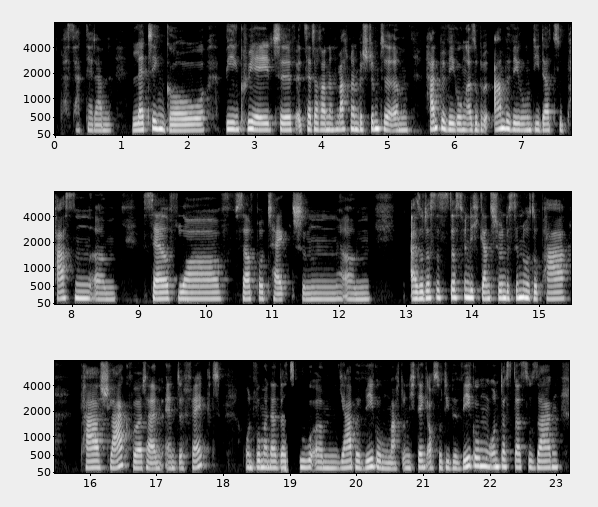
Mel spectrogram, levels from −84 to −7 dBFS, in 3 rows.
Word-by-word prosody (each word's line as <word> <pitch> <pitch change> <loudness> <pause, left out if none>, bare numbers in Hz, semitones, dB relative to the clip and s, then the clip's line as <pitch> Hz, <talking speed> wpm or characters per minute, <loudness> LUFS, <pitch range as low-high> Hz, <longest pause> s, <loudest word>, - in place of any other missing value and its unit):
Was - - -17
sagt 155 +2 -17
er 155 - -5
dann? 155 0 -5 0.3
„Letting 170 +4 +5
go, 155 0 +1 0.3
being 185 -1 +3
creative“, 170 -2 +3
et - - -6
cetera. 175 -1 0
Und 170 - +1
dann 170 +1 -1
macht 180 +1 -2
man 180 -1 +3
bestimmte, 180 +2 +3
ähm, 165 +2 -2 0.3
Handbewegungen, 175 -4 +2
also 165 +1 -2
B 155 - -6
Armbewegungen, 175 -4 +3
die 170 0 -4
dazu 160 -1 -3
passen, 180 0 0
ähm: 160 0 -6 0.4
self 170 0 +1
love, 170 0 0
self 165 -1 -2
protection, 160 -1 -4
ähm. 160 +1 -5 0.6
Also, 170 +1 +4
das 190 +2 +1
ist 200 0 -3
das 205 0 +3
finde 200 -1 +8
ich 200 0 -6
ganz 175 -1 -1
schön. 190 0 +4
Das 180 0 -3
sind 200 +1 +7
nur 195 -2 +8
so 170 -1 -1
paar 175 +1 -4 0.4
paar 175 +1 +2
Schlagwörter 175 -3 -1
im 155 +1 -5
Endeffekt 165 +8 -6 0.3
und 175 0 -3
wo 180 - +2
man 180 -1 +2
dann 170 0 0
dazu, 180 +1 -2
ähm, 165 -1 -3
ja, 170 +2 0
Bewegungen 175 -1 0
macht. 145 -1 -6
Und 165 - -4
ich 165 - -8
denke 180 -2 -1
auch 165 - -7
so, 170 +2 -4
die 170 0 -5
Bewegungen 205 +6 +3
und 195 +2 +2
das 195 0 -1
da 180 -1 -1
zu 180 0 -6
sagen, 175 +2 -1
170 Hz, 175 wpm, -22 LUFS, 160-180 Hz, 0.6 s, finde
